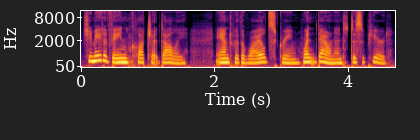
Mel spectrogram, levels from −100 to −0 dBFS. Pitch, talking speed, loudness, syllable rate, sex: 210 Hz, 205 wpm, -18 LUFS, 4.8 syllables/s, female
